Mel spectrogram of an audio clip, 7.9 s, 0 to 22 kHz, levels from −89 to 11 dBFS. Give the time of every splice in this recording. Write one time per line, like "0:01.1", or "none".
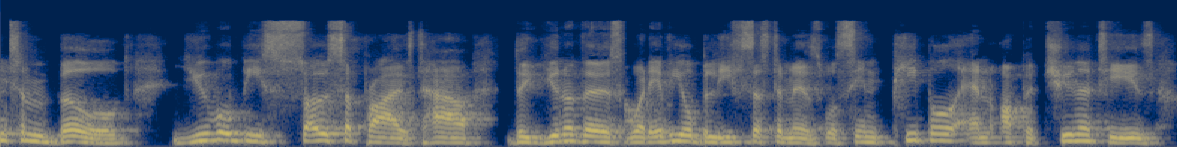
0:04.2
